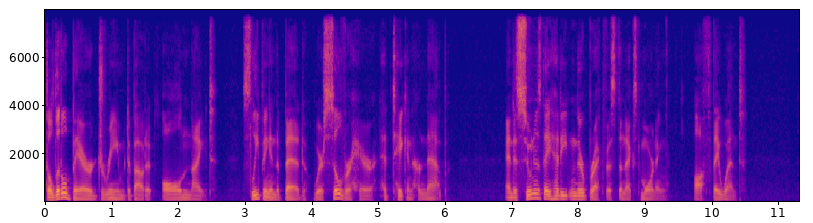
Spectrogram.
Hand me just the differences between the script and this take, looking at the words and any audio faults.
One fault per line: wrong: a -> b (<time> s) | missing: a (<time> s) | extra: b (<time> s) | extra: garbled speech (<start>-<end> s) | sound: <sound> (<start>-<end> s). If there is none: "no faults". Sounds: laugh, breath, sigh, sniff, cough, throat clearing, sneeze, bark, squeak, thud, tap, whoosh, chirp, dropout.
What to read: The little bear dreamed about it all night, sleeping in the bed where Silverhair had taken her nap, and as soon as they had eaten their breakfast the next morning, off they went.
no faults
